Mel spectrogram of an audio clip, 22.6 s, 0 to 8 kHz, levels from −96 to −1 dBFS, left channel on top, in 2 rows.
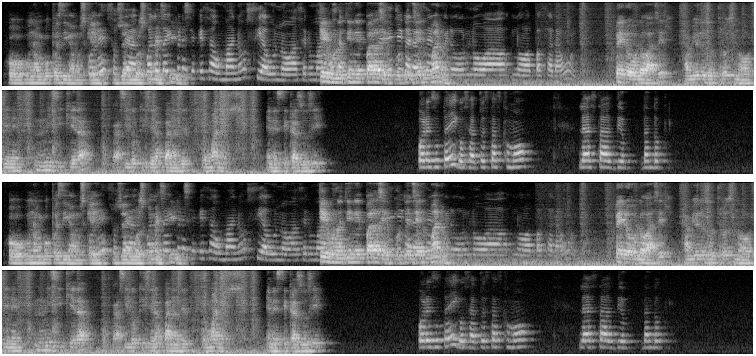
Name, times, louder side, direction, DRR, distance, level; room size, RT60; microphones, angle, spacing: voice 1, 0.1-2.8 4.7-6.7 9.2-12.6 12.9-14.9 15.2-16.1, left 1 dB, 30° right, 1.0 m, -22 dB
voice 2, 1.8-2.8 3.1-5.1 5.6-6.5 6.7-8.7 17.5-19.1 19.9-21.3, left 5 dB, 75° left, 0.4 m, -27 dB
sound 1, 6.2-15.9, right 2 dB, 75° right, 0.4 m, -37 dB
sound 2, 8.0-15.1, equal, 10° left, 1.2 m, -36 dB
3.2 x 2.3 x 3.4 m
head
